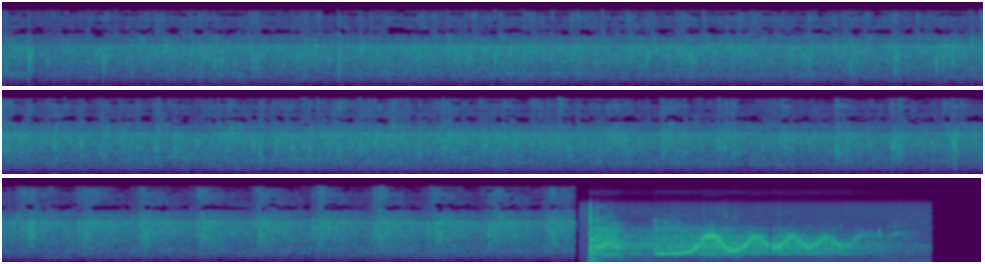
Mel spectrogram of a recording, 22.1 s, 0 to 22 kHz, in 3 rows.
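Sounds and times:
audience applauding: 0.0 - 19.0.

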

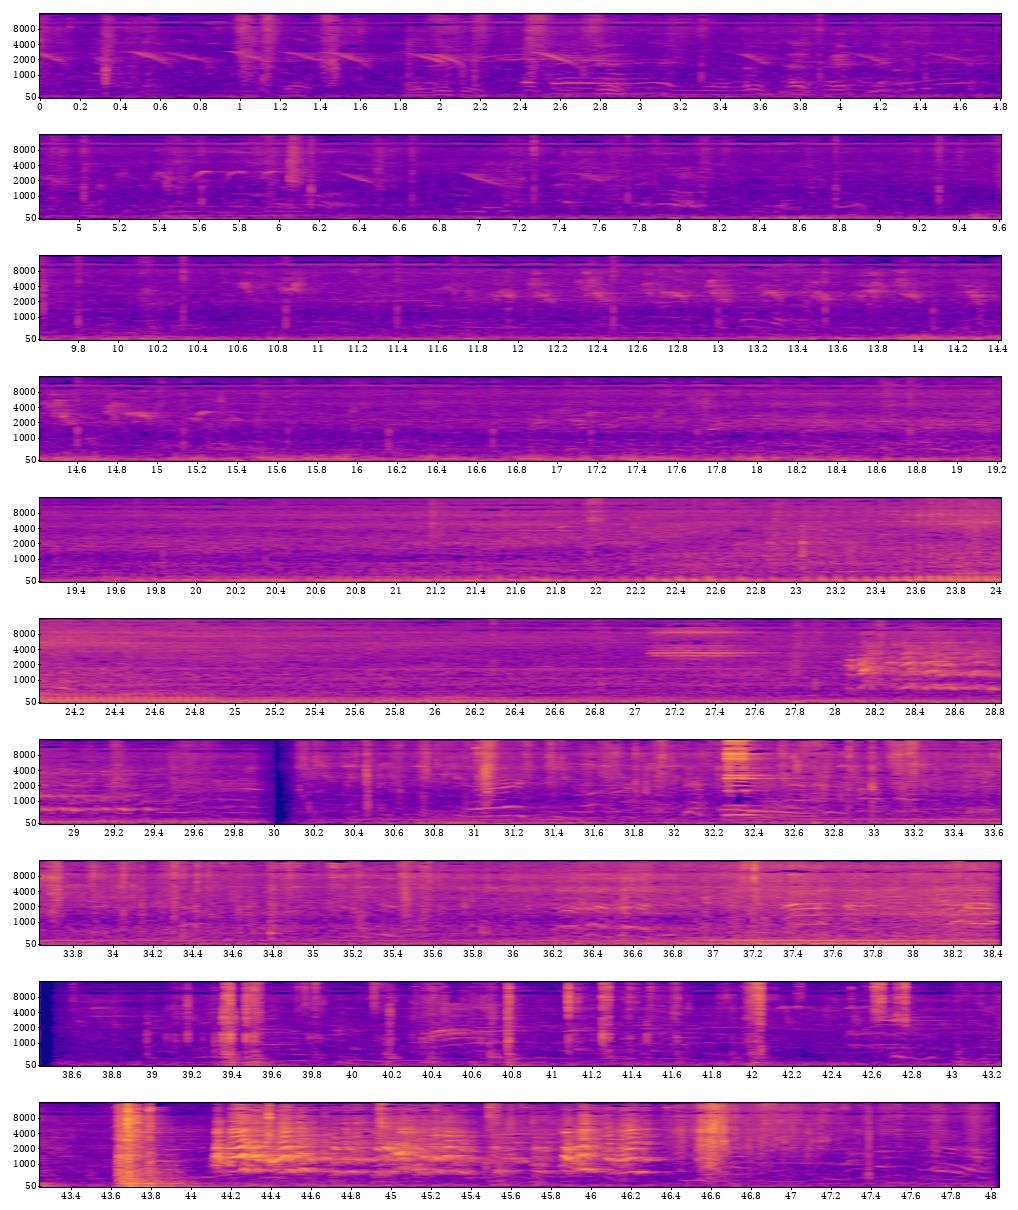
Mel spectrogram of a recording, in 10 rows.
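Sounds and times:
flip-flop footsteps on pavement: 0.0 - 22.2, 25.6 - 38.6, 44.9 - 48.0
low engine hum: 5.6 - 38.5.

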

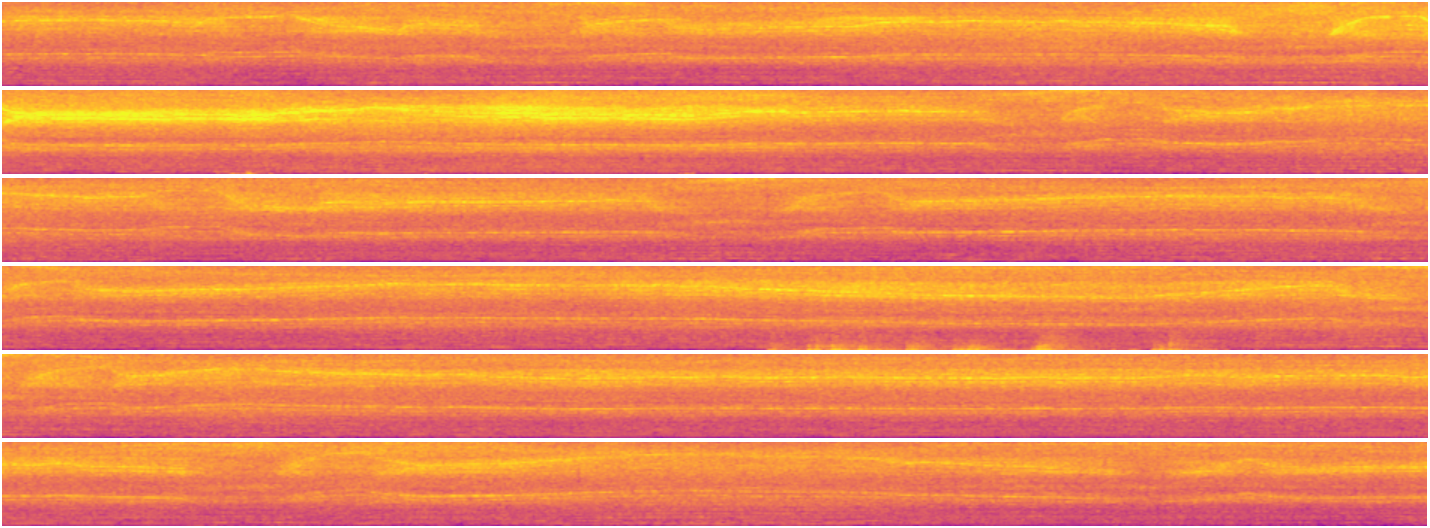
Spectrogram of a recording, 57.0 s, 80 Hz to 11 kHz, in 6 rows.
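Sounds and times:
model plane motors whining: 0.0 - 57.0
low thumps: 33.6 - 37.0.

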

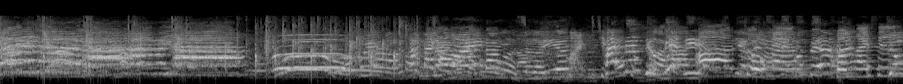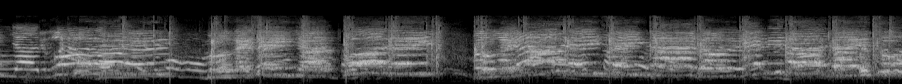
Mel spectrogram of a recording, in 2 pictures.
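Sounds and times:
group singing birthday song: 0.0 - 2.6, 6.2 - 18.0
people clapping along: 0.0 - 4.8, 10.0 - 18.0.

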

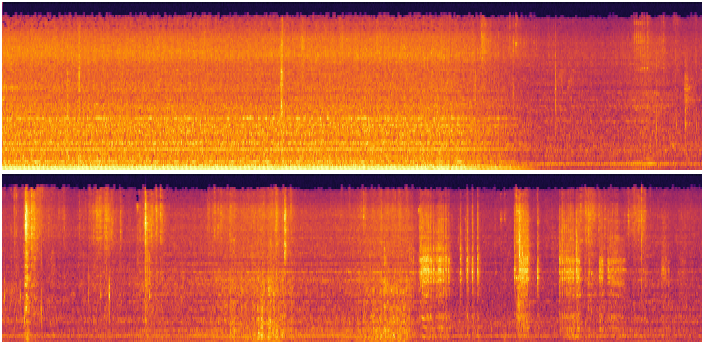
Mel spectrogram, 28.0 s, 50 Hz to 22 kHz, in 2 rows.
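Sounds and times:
car engine running at low revs: 0.0 - 28.0
scraping over rocks: 12.8 - 17.4.

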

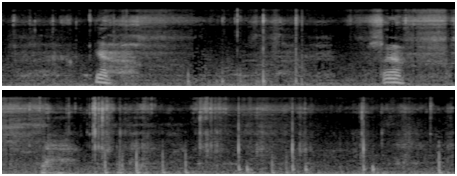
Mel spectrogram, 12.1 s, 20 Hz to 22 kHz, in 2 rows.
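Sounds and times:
person chewing crunchy snack: 6.1 - 12.0.

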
